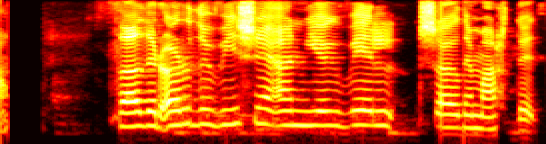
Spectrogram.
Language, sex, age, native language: Icelandic, female, 10, Icelandic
